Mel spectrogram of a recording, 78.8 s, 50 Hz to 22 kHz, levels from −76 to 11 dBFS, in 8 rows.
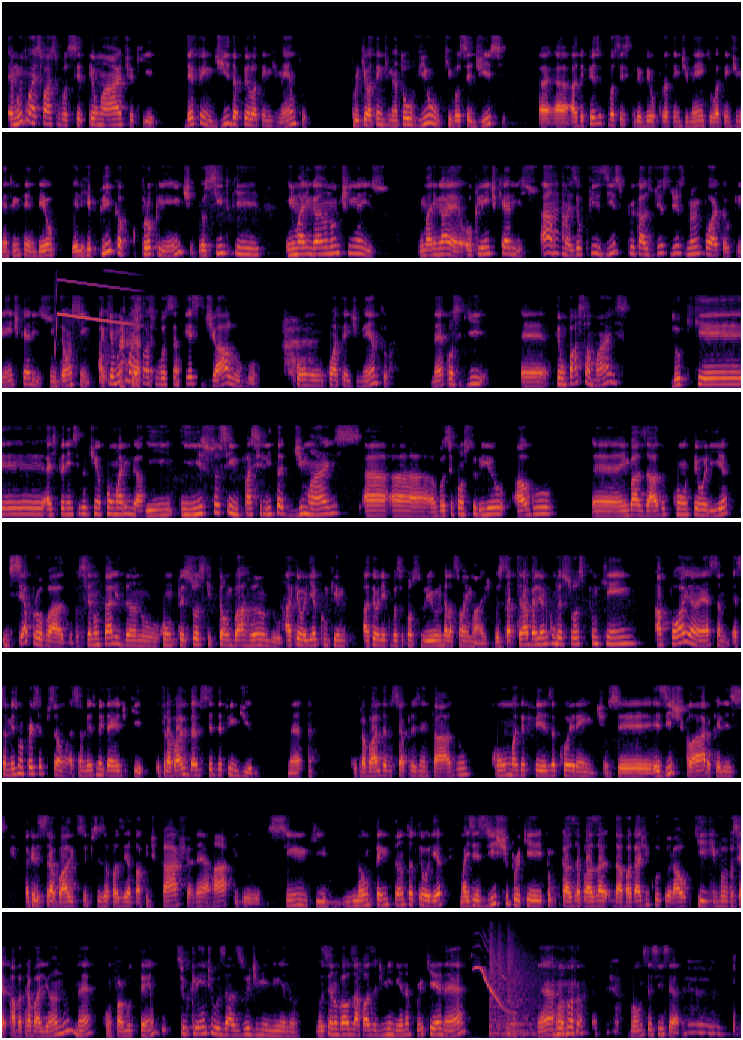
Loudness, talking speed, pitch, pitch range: -25 LUFS, 180 wpm, 170 Hz, 150-195 Hz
